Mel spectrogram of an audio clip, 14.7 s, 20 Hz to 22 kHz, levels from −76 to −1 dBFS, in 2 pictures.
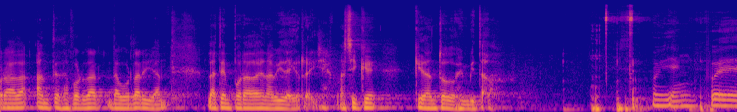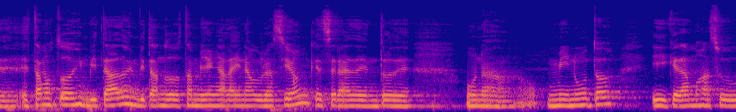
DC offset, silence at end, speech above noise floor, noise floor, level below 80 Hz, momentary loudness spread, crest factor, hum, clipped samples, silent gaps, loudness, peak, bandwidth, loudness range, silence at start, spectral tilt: under 0.1%; 0 s; 25 dB; -49 dBFS; -50 dBFS; 7 LU; 22 dB; none; under 0.1%; none; -25 LUFS; -2 dBFS; 19.5 kHz; 3 LU; 0 s; -6.5 dB/octave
